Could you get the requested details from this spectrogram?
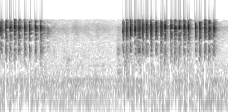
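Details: Fighting Eurasian tree sparrows in a masteran recording: a short burst of fast, scratchy chirps, then silence, then a longer run of rapid harsh chatter that holds on for about two seconds.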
